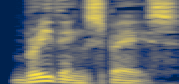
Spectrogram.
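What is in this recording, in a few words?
"breathing space" American English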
